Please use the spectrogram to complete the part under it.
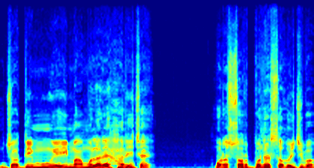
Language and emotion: Odia, fearful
